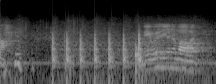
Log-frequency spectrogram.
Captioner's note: sound of knocking on door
